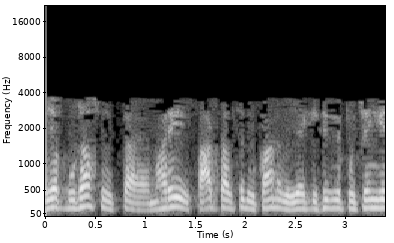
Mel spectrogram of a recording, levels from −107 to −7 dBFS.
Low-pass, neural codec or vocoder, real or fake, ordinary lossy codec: 3.6 kHz; none; real; MP3, 16 kbps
